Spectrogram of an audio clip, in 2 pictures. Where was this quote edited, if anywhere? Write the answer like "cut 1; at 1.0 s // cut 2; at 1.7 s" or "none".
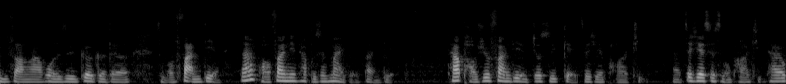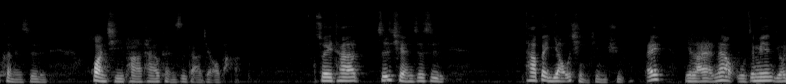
cut 1; at 14.3 s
